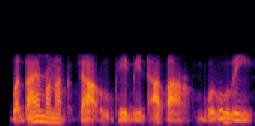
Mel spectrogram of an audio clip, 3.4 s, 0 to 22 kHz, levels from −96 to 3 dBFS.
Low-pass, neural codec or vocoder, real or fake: 3.6 kHz; autoencoder, 44.1 kHz, a latent of 192 numbers a frame, MeloTTS; fake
